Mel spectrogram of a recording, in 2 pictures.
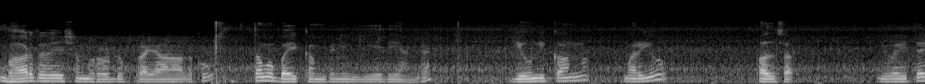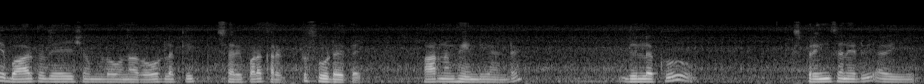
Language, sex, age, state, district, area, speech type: Telugu, male, 18-30, Andhra Pradesh, Nandyal, urban, spontaneous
